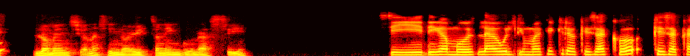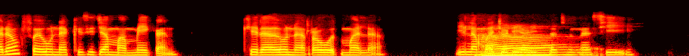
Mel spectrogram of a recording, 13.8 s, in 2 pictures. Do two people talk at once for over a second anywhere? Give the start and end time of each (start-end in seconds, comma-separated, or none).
11.7-12.9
